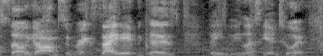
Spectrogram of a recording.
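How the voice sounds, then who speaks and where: Speech at a fairly quick clip, noticeable background noise underneath. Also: woman. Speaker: beauty and fashion vlogger. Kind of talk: try-on haul vlog. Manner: loud; animated.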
